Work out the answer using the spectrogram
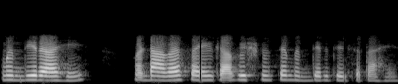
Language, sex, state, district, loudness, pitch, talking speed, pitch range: Marathi, female, Maharashtra, Pune, -18 LUFS, 200 Hz, 150 wpm, 190-210 Hz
